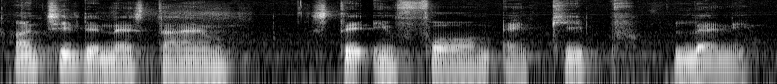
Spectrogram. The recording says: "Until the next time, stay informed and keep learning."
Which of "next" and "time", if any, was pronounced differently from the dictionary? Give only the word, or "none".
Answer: none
